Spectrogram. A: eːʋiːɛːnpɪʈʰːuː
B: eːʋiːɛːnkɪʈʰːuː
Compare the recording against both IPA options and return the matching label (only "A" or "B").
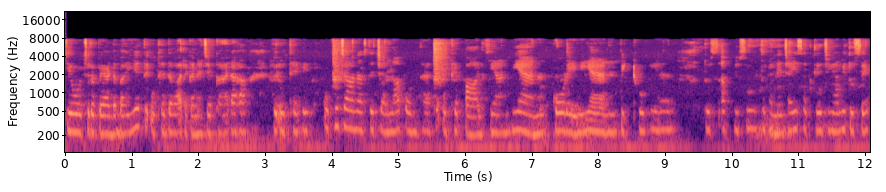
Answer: A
